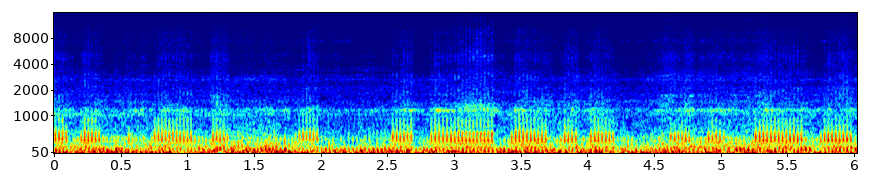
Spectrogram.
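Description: Honda CRF70 pit bike's small single-cylinder four-stroke engine revving in short, repeated bursts as the throttle is blipped on and off during a wheelie, over a steady low rumble of wind and road noise on the mic.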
